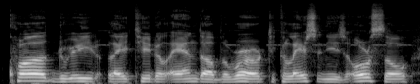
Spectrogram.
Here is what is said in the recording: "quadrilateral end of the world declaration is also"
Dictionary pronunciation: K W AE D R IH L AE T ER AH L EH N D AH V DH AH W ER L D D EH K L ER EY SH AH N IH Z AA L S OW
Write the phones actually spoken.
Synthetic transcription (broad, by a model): K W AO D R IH L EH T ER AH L EH N D AH V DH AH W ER D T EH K L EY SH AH N IH Z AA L S OW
